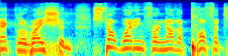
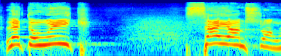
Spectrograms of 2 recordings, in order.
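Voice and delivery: higher, fuller declaration; stronger declaration; 8 semitones higher, slower than usual. Shown as a demonstration. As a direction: say it like you believe it. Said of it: "that was okay".

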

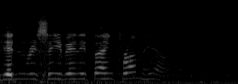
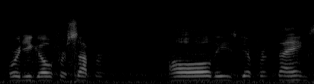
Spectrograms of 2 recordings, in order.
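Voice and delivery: ordinary talk, nothing marked

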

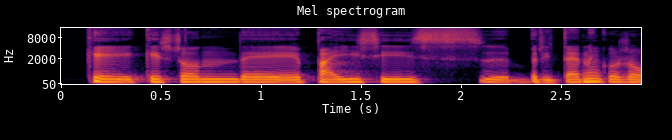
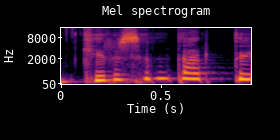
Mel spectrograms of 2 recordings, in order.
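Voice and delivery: much higher, sing-song kindergarten teacher voice; teacher voice for kids; 11 semitones higher, slower than usual. Shown as a demonstration. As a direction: talk to adults like to six-year-olds. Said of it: "Y con una voz así, tal cual". (voz aguda de maestra de niños)

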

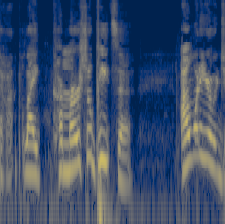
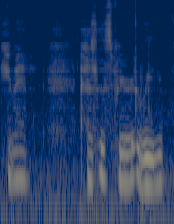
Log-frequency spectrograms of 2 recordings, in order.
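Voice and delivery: whisper; 4 semitones lower, 19 dB quieter than usual. Pretend. Mock church language.

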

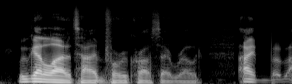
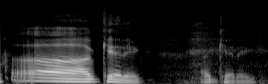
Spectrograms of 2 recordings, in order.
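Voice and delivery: ordinary talk, nothing marked

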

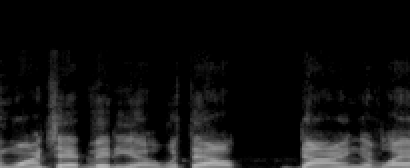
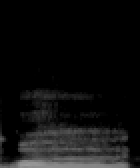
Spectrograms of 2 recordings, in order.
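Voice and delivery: mock bewildered what; 12 semitones higher, 7 dB quieter than usual. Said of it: "she's like".

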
